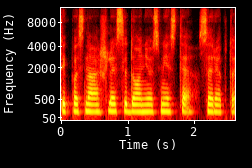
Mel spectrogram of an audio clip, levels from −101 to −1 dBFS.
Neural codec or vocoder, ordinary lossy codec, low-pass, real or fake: none; Opus, 16 kbps; 10.8 kHz; real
